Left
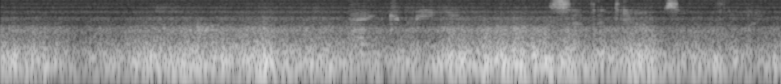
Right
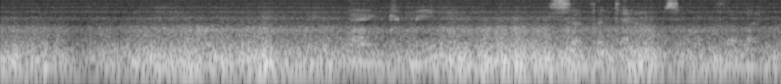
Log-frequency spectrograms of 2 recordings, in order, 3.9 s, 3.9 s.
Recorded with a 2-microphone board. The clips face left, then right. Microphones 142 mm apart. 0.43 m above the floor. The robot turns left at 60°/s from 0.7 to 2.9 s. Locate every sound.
1.7 s a woman speaking: 25° right; by 3.8 s 95° right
